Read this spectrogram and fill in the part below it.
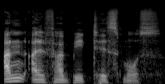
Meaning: illiteracy
- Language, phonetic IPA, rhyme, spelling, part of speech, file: German, [anʔalfabeˈtɪsmʊs], -ɪsmʊs, Analphabetismus, noun, De-Analphabetismus.ogg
